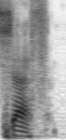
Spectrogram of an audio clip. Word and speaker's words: Seth: or sometimes spelled Seth, but usually pronounced Set.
